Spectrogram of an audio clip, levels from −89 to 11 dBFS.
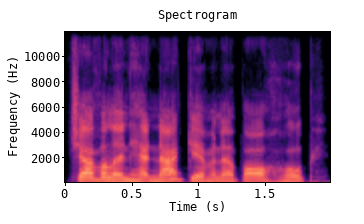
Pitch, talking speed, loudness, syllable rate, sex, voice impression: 200 Hz, 210 wpm, -16 LUFS, 5.6 syllables/s, female, feminine, middle-aged, tensed, powerful, clear, slightly fluent, intellectual, calm, elegant, lively, slightly sharp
